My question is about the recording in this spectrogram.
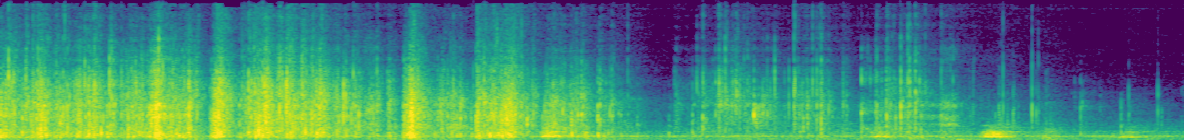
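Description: Crinkling, rustling handling noise close to the microphone, dense for about the first three seconds, then thinning to scattered clicks and rustles.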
